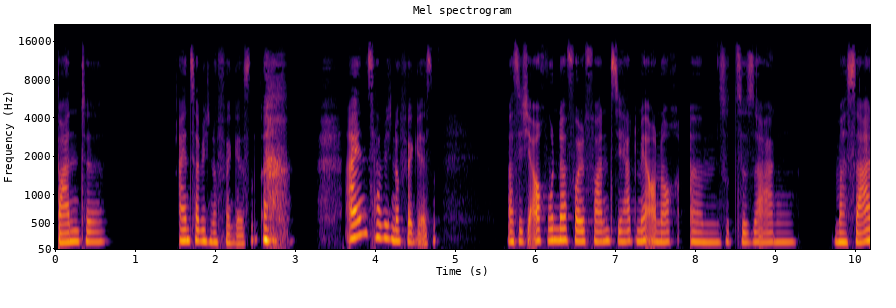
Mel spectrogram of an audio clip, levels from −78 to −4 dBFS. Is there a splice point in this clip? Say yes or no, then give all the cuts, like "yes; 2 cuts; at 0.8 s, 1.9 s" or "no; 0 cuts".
no; 0 cuts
